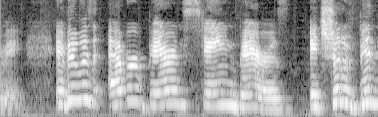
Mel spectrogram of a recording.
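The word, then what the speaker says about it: Berenstain: Like, no, mommy, A-I-N is pronounced ain, stain, not een, like E-I-N. Like, it's just crazy to me. It's crazy to me. If it was ever Berenstein Bears, it should have been that the whole time.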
